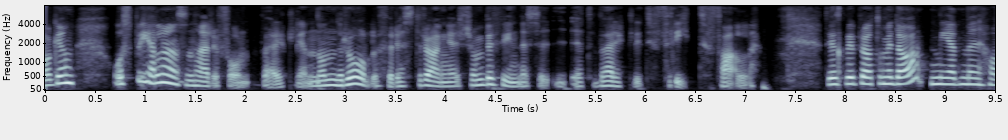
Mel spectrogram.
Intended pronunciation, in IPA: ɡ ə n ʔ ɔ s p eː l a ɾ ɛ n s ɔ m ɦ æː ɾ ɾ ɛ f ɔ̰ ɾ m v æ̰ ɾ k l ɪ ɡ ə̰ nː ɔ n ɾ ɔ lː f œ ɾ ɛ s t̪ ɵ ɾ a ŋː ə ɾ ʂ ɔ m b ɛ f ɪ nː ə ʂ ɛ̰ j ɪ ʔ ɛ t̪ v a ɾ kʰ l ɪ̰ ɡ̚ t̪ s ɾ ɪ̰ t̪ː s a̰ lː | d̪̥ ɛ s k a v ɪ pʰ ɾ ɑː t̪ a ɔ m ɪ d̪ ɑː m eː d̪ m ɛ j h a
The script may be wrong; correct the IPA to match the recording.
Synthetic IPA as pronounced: ɡ ə n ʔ ɔ s p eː l a ɾ ɛ n s ɔ n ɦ æː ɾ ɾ ɛ f ɔ̰ ɾ m v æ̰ ɾ k l ɪ ɡ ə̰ nː ɔ n ɾ ɔ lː f œ ɾ ɛ s t̪ ɵ ɾ a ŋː ə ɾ ʂ ɔ m b ɛ f ɪ nː ə ʂ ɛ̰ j ɪ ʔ ɛ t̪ v æ ɾ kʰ l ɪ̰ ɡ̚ t̪ f ɾ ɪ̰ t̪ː f a̰ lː | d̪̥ ɛ s k a v ɪ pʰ ɾ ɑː t̪ a ɔ m ɪ d̪ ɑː m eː d̪ m ɛ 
